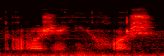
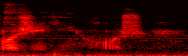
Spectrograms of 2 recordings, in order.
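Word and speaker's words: rojêkî xoş: In Kurdish is rojeki khosh. Next. Rojeki khosh. The J is pronounced as J, like in French.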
